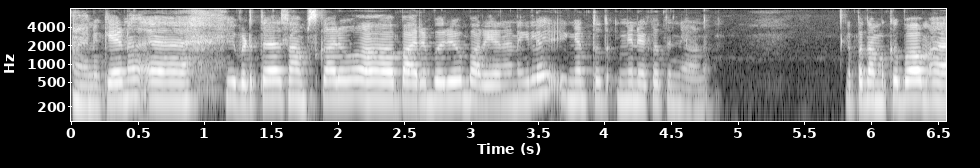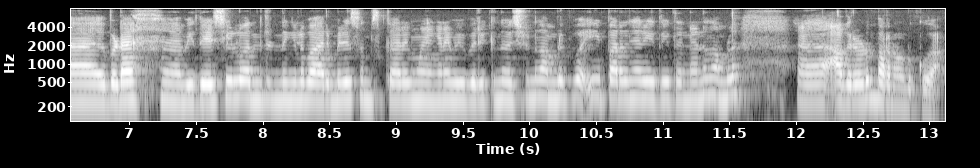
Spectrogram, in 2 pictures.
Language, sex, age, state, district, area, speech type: Malayalam, female, 45-60, Kerala, Kozhikode, urban, spontaneous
